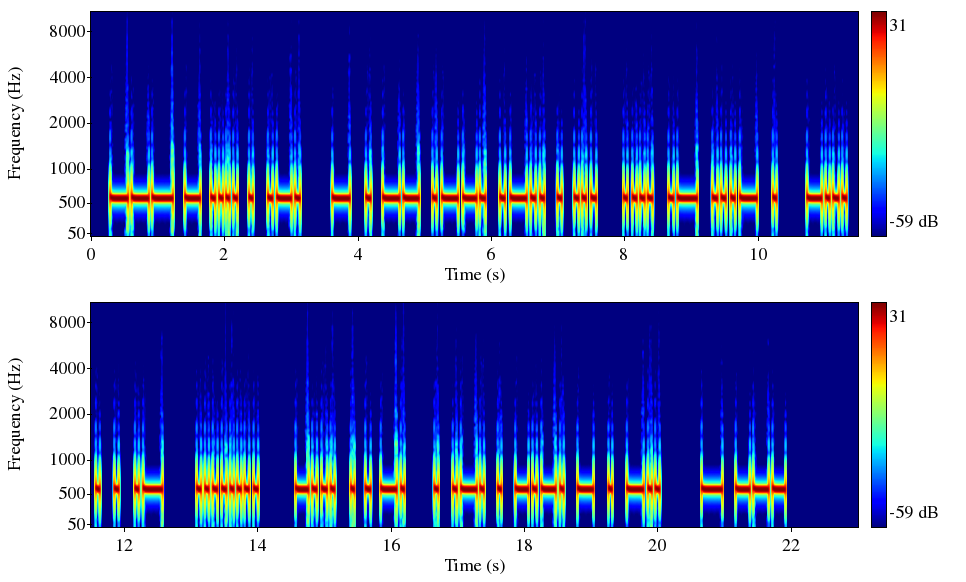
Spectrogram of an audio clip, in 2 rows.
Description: Morse code, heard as a keyed tone, hand-sent with a straight key, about 19 wpm, 570 Hz. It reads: OTHER TEMPLES HAVE BEEA <HH> BEEN ERECTED TO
